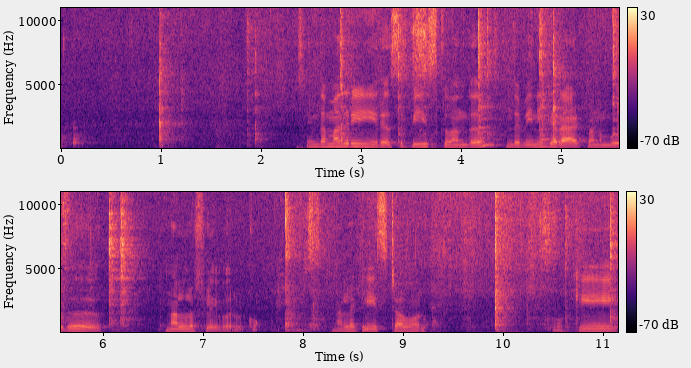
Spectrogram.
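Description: A metal spatula scrapes and clanks against a metal pan.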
